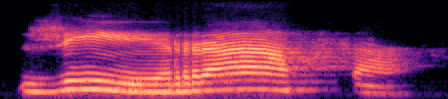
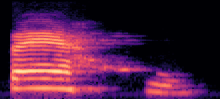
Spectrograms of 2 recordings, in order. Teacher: Só que em girafa, o som do R é vibrante. Aí você vai perceber na boca, ó, girafa.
